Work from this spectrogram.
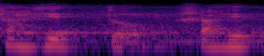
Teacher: তুমি যদি আবার বলো সাহিত্য, সাহিত্য দেখো দন্ত স দিয়ে লিখছে কিন্তু তালব্য শ দিয়ে উচ্চারণ করছে।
